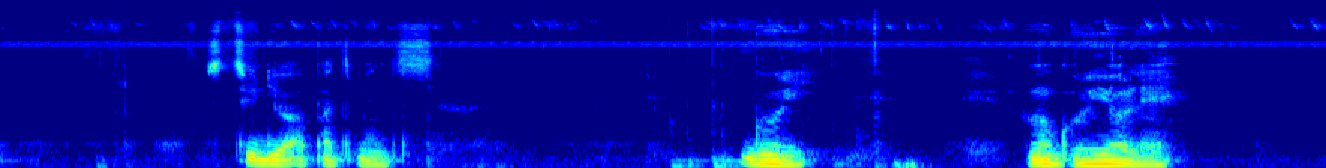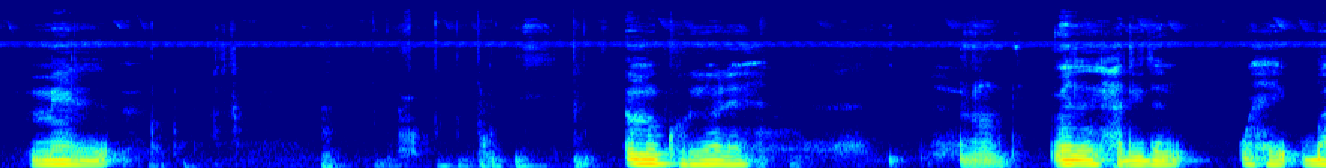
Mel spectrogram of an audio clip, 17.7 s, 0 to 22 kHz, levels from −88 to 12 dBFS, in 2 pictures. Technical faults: stream segment skipped

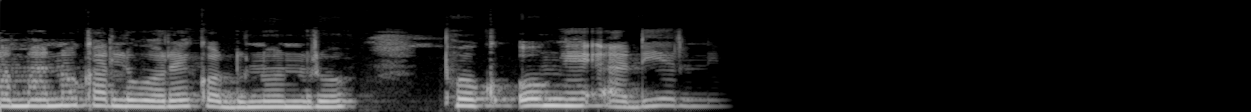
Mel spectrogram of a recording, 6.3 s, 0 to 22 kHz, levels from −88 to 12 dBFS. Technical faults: none

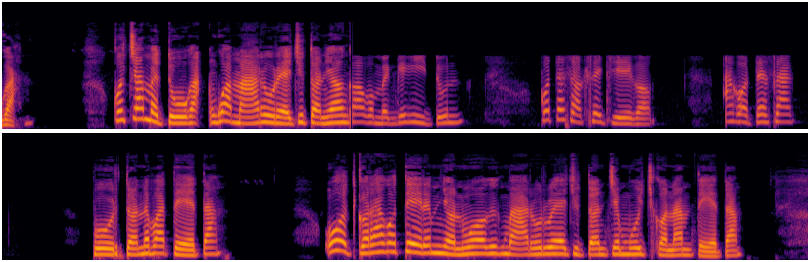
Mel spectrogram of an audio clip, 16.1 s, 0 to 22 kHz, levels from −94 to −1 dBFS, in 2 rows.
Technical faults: MP3 compression; input switched to a poorer device

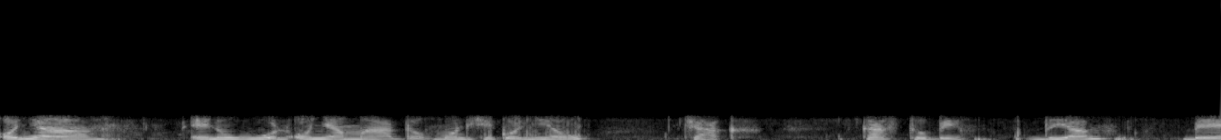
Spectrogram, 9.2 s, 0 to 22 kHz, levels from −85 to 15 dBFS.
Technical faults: G.729 codec

